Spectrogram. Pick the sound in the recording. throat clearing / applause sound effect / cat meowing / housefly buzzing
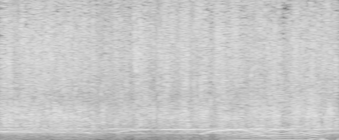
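applause sound effect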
